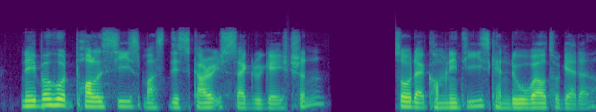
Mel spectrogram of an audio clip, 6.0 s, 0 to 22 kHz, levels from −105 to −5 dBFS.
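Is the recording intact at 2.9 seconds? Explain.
No. At 2.9 seconds there is a short stall from a late packet. Between 2.85 and 2.92 s a packet failed to arrive on time, the jitter buffer ran dry, and the receiver stretched the last stretch of sound for about 49 ms until the packet turned up, then resumed where it left off. Nothing is lost, but that moment is held slightly too long, with a faint buzz or dip, and everything after it runs about 49 ms later.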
